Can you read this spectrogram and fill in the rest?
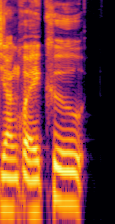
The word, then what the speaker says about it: Younghoe Koo: As a Korean American, I'm sure you know the proper way to pronounce his name is Younghoe Koo, or in Korean, Koo Younghoe.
